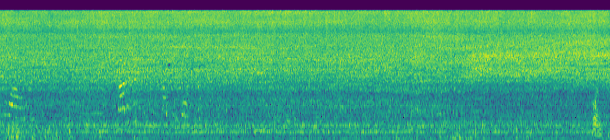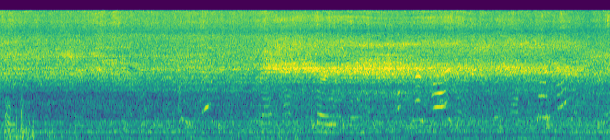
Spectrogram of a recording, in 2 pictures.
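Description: A crowd of people chatter in the background outdoors.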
